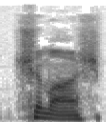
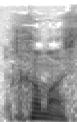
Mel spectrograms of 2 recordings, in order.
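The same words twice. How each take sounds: First: Church ch opening Chumash; Chumash with English ch. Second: Throaty Hebrew ch opening Chumash; Chumash with guttural ch. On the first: Host shows Robert's error, Chumash with English ch. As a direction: mispronounce Chumash with hard ch. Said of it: "it's not Chumash". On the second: Host teaches Robert the right word, guttural Chumash. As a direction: scrape the start of Chumash. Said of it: "the pronunciation". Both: Shown as a demonstration.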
